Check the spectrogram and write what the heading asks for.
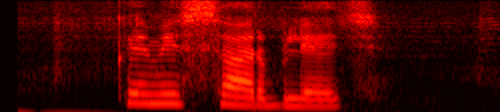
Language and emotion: Russian, angry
